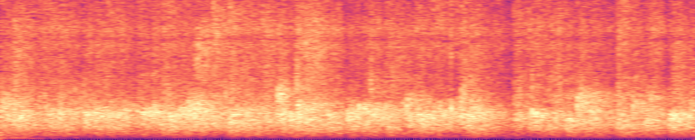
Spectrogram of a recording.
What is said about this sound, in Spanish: Denle el aplauso al Señor, por favor, esta noche.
